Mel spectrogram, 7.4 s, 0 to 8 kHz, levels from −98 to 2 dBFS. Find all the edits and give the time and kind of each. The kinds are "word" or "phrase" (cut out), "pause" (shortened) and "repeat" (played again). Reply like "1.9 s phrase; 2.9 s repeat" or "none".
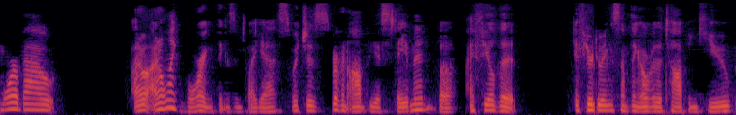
2.4 s word; 3.3 s word; 5.9 s word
